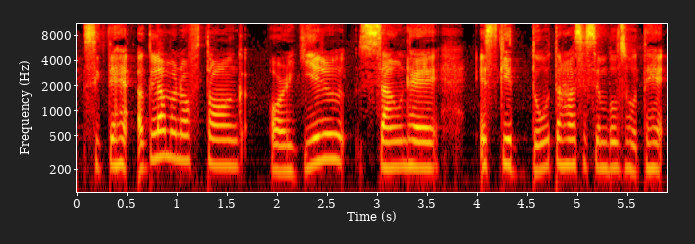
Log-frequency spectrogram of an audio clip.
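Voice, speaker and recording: A woman from Pakistan gives a recorded English phonetics lesson with a Pakistani Urdu accent. She speaks patiently at a middling pitch, repeating each sound slowly several times. Her voice is dry and close to the mic. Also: no room sound. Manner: patient, explains step by step. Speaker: English teacher.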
